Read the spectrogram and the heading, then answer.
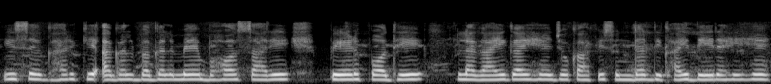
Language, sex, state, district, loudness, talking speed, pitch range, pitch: Hindi, female, Jharkhand, Deoghar, -15 LUFS, 155 wpm, 220-230 Hz, 225 Hz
